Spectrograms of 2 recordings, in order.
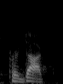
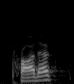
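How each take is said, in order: First: Pro-DUCT, stressed at the end; "product" as pruh-DUCT; stress on second syllable. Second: PRO-duct, stressed at the start; "product" as PROD-uct; stress on first syllable. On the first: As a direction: lean on the last syllable of "product". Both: Shown as a demonstration. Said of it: "It is called syllable stress".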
